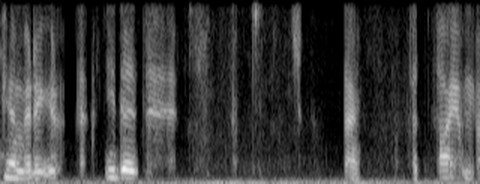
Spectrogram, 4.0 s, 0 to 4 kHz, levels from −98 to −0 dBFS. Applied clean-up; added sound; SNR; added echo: neural diffusion model UNIVERSE++.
